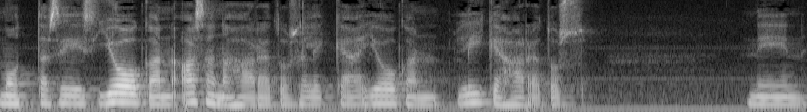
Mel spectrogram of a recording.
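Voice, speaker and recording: A woman with a very deep, low voice speaks at a very slow pace in fairly even intonation, with audible room echo. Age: old. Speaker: podcast host and yoga teacher. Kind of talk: casual morning talk on mindfulness. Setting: home kitchen.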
